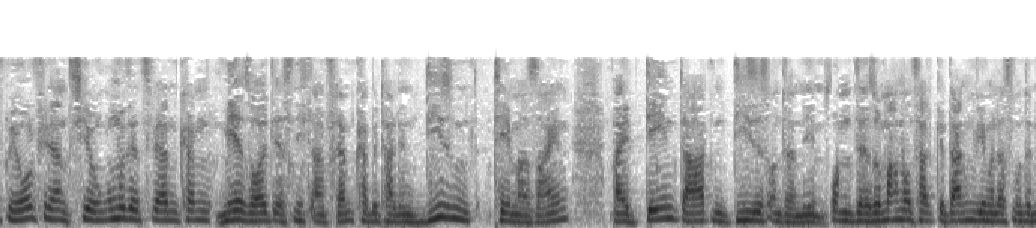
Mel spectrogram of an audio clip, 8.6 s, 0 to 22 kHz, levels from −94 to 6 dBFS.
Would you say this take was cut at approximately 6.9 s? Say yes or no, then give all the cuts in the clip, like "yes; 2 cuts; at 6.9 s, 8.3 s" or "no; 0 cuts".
yes; 2 cuts; at 1.7 s, 6.9 s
